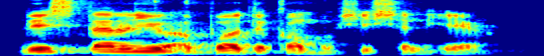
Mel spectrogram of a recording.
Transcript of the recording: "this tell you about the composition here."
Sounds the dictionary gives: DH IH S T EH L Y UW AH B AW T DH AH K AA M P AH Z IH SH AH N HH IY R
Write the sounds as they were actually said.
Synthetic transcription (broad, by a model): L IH S T EH L Y UW AH B AW T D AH K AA M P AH S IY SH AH N HH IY R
